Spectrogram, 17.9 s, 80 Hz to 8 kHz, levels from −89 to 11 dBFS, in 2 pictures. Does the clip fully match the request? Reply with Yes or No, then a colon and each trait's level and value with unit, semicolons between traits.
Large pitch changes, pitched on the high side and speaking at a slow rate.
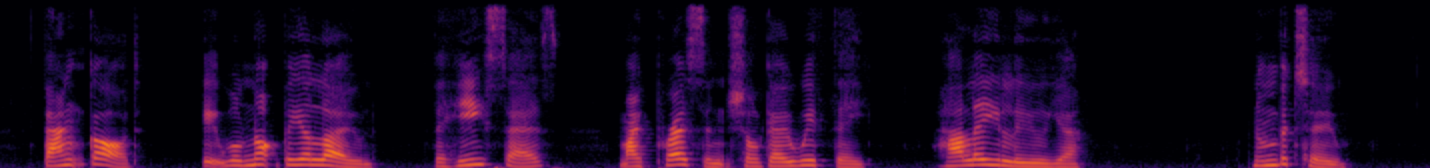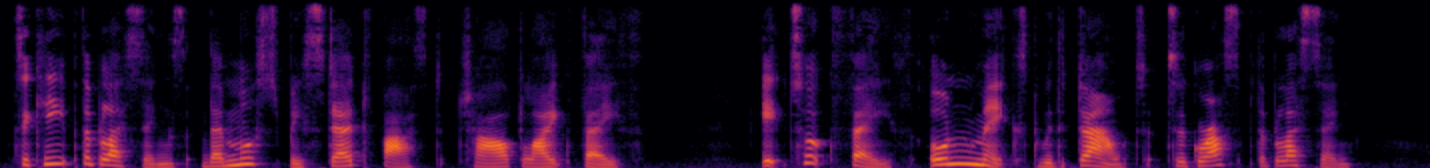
Yes: wide, 6.8 semitones; high, 205 Hz; slow, 130 wpm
